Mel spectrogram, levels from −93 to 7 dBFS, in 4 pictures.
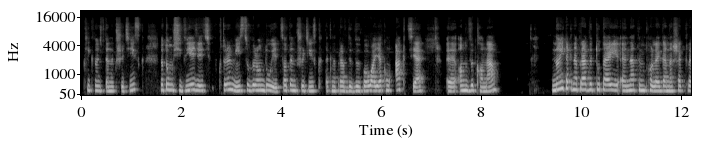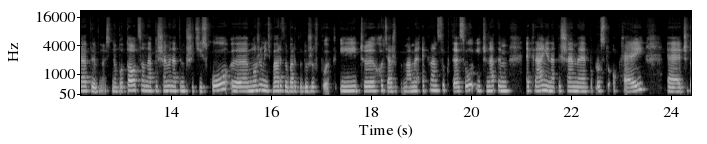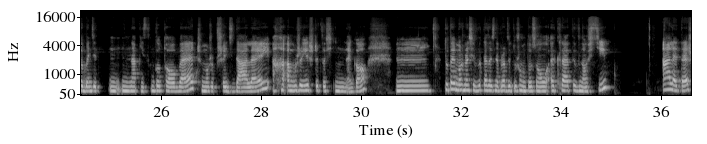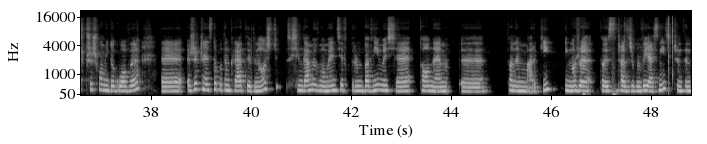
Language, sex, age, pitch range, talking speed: Polish, female, 20-39, 210-240 Hz, 140 wpm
